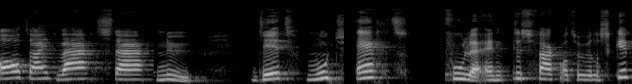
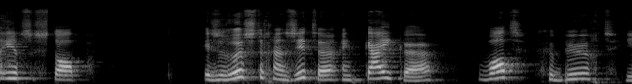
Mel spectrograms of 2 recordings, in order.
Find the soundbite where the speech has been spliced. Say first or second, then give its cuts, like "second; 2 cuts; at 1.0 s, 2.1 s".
first; 4 cuts; at 1.5 s, 3.4 s, 4.5 s, 5.1 s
